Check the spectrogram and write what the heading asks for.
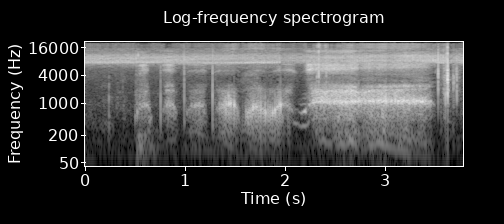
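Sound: mosquitoes buzzing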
